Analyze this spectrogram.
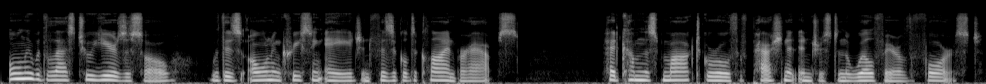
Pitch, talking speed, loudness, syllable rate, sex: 185 Hz, 175 wpm, -19 LUFS, 5.8 syllables/s, female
